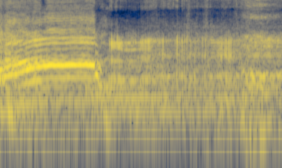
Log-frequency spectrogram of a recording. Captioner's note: gasp; nefarious gargling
